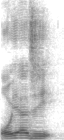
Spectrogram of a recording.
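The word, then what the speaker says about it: 親父: 이때 발음 바뀝니다. 이때는 오야지.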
